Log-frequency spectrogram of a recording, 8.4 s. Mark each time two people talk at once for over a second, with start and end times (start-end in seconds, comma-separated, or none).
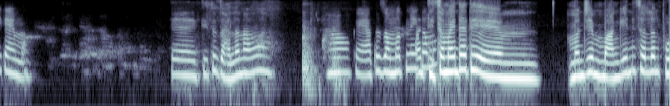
4.1-5.5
